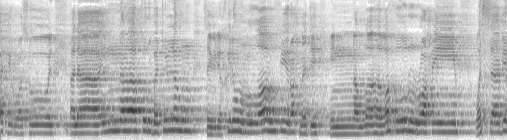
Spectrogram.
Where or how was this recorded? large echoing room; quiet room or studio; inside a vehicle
large echoing room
